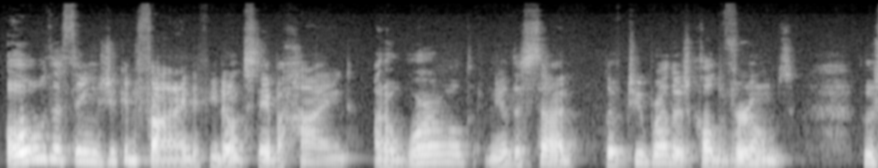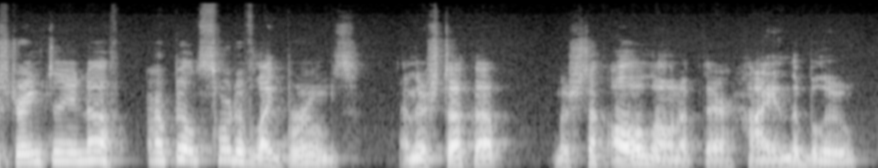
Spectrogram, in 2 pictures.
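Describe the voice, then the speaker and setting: A man reading a children's rhyming picture book aloud like a teacher, with a theatrical, singsong delivery and drawn-out emphasis. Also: mid-range voice, very animated, darkish tone.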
